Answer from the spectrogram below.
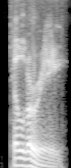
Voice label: "pillory", American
